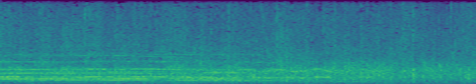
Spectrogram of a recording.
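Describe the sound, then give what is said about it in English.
A crowd of audience members applauds an impression with dense, even clapping that holds at a steady level for the whole clip. “Applause for Stallone impression.”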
